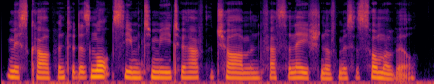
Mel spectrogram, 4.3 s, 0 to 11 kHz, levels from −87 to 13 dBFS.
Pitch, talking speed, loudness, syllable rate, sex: 175 Hz, 220 wpm, -19 LUFS, 5.8 syllables/s, female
